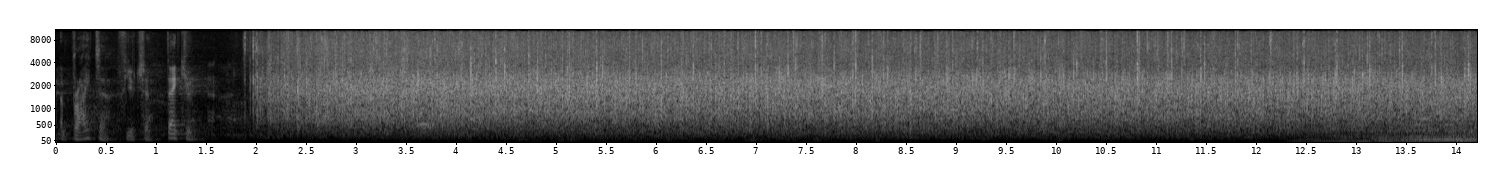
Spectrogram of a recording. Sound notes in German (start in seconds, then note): 1.8 Applaus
